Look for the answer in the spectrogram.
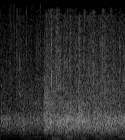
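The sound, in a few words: applause at the Berlinale award ceremony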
